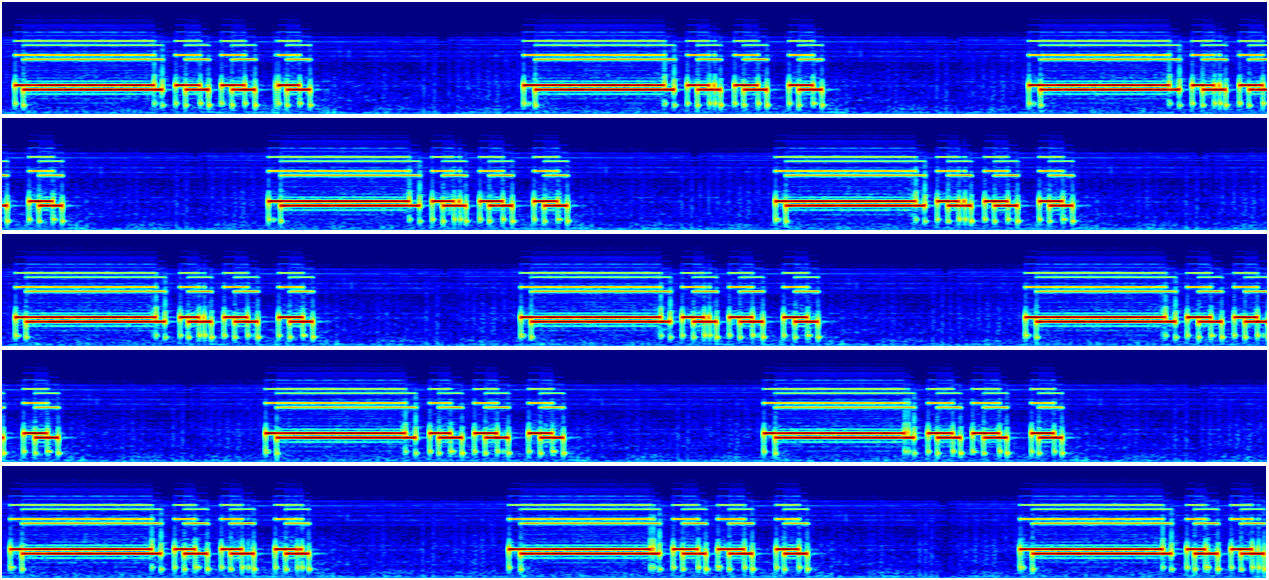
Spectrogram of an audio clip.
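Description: Computer BIOS speaker beeping during the power-on self-test, in a repeating pattern: one long beep of about a second, then three or four quick short beeps, the group coming round about every two and a half seconds.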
